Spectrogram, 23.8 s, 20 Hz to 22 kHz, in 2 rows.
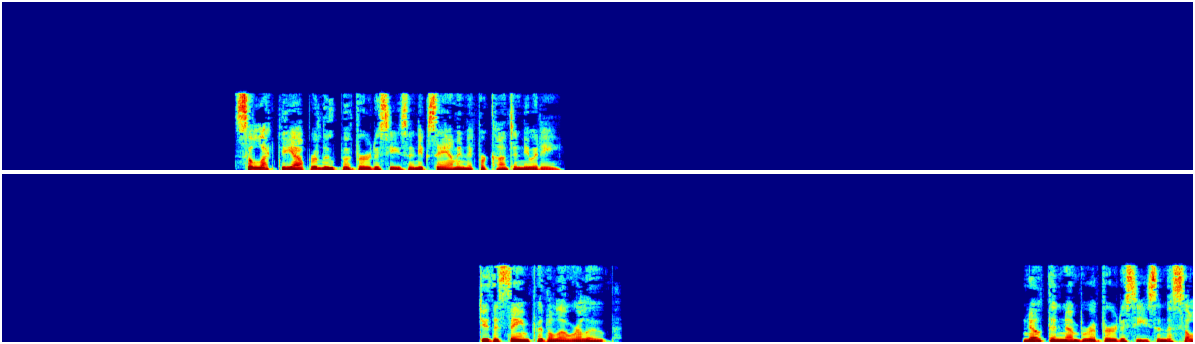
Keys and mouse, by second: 1.3 x, 12.8 z, 16.0 z, 18.4 a, 20.7 z, 21.8 z.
